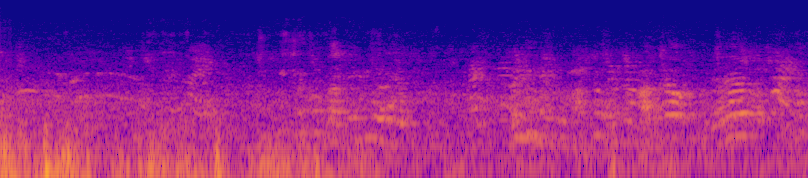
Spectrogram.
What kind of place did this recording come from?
residential area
